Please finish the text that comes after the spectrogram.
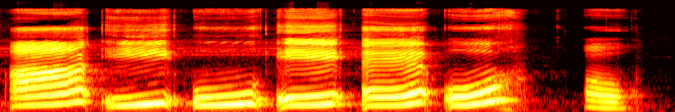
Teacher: इन स्वरों का उच्चारण ह्रस्व स्वरों से दुगना समय लेता है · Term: दीर्घ स्वर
